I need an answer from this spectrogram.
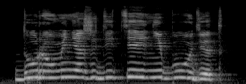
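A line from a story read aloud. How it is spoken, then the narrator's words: Howling. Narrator (Russian): завопил он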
